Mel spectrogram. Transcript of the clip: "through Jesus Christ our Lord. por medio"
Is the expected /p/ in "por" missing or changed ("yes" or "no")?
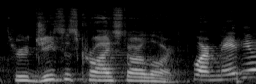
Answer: yes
